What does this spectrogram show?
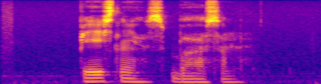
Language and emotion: Russian, neutral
